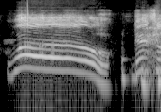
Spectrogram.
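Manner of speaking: high, loud hammed-up yelp; mock scream. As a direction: squeal it like a panicked passenger. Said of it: "when they're screaming".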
